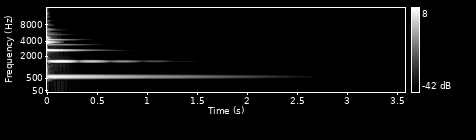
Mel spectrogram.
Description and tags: Giant Primark Prosecco Glass 1
Giant Primark Prosecco Glass (launched in AW 18) 750ml glass.
Recorded using Rode NTK and Audient id22 mic pre. Low pass swept and XNoise applied.
Enjoy!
